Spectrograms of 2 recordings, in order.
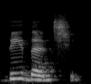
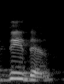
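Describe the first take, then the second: First: The final T is clearly released. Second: The final T is dropped. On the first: The speaker calls it wrong. "a gente também não pronuncia muito T, então não é" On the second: The speaker calls it right. "é didn't"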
